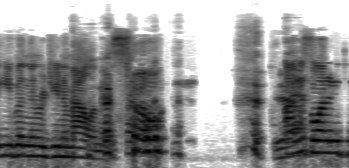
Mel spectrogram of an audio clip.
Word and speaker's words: Malum: that can be like my name and it's malam and i was like okay i love that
